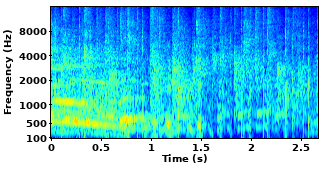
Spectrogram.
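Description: Hand clapping starts after a brief voiced tone fades out: a loose, irregular run of sharp, bright claps, fairly loud, from a small group rather than a big crowd.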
